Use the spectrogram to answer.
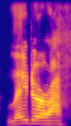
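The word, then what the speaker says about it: Läderach: So, it's pronounced later. Sort of the German later.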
